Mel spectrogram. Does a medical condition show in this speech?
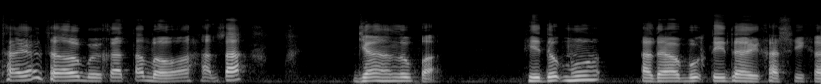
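Yes: cerebral palsy; from birth.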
